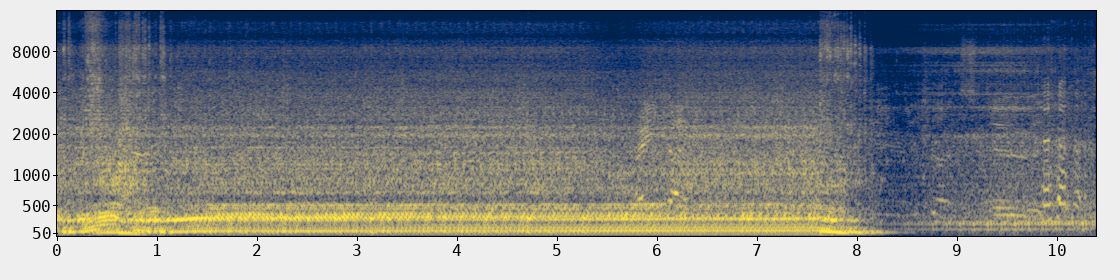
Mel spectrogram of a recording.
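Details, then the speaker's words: 1993 Honda Civic EG hatch, built LS VTEC (Manley rods, CP forged pistons, CSS, built B16 head, GSR cams, stock injectors, no turbo) on first start, open header, no throttle cable: steady even idle, crisp rasp, no misses, then shuts off; running smooth. "It's running smooth, boys. Let's go. Let's go. Baby, boys."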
